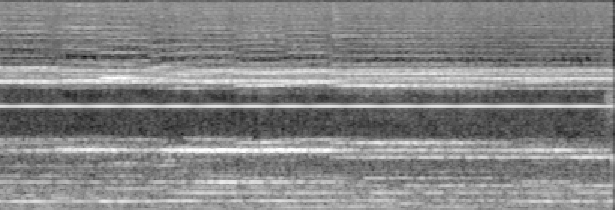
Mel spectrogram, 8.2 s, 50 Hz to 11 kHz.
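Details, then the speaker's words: Simulated notched sound therapy for tinnitus: classical music with the 2 kHz band filtered out (no white noise added) and a tinnitus tone playing continuously; the music sounds less full, and the rough filter cut may sound slightly noisy. "2khz 영역을 잘라낸 겁니다 그러니까 아무래도 어 주파수 영역으로 봤을 때 좀 주파수가 빠진 음악을 듣는 거니까 조금 풍성한 느낌이 좀 덜합니다"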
